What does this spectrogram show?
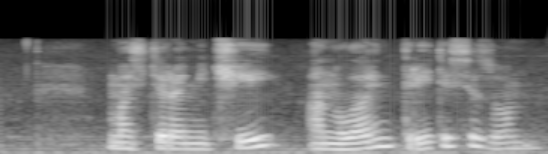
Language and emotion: Russian, neutral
